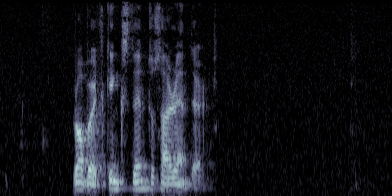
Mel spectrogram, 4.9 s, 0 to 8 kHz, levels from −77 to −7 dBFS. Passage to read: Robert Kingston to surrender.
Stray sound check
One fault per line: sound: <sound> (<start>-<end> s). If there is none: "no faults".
no faults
